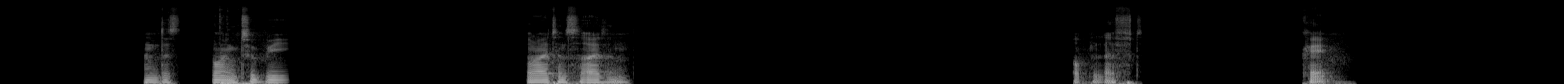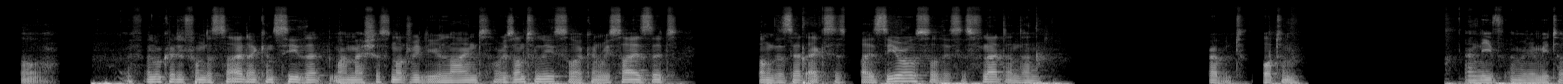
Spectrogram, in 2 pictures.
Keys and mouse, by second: 2.3 n, 3.4 n, 16.7 KP_3, 20.4 a, 22.0 s, 25.9 g, 29.2 g.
